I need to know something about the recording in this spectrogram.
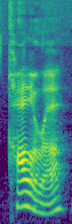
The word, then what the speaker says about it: cholera: First of all, in cholera, letter O says the ah vowel.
